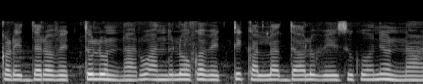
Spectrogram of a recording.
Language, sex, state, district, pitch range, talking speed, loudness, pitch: Telugu, female, Telangana, Komaram Bheem, 215-230 Hz, 140 wpm, -17 LUFS, 220 Hz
